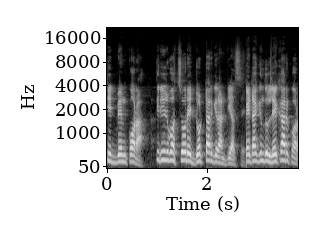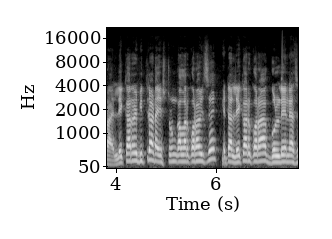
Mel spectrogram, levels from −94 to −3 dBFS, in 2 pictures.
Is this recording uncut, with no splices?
no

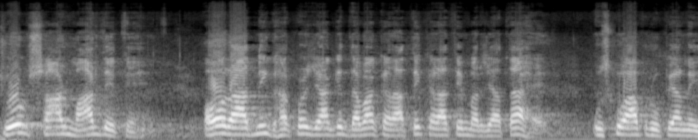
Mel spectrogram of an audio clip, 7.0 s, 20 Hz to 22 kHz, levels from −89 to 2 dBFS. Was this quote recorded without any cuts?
yes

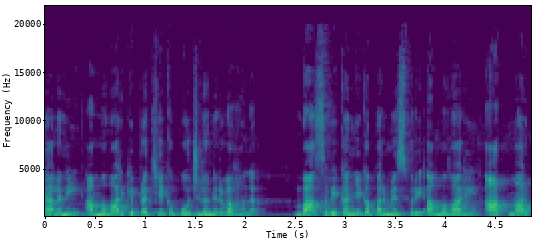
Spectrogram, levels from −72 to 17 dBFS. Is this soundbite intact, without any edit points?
yes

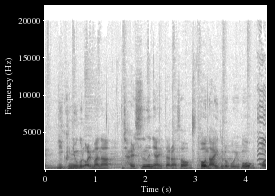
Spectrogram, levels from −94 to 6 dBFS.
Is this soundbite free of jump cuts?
no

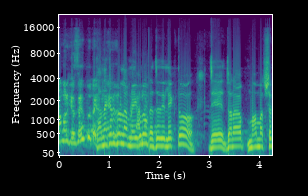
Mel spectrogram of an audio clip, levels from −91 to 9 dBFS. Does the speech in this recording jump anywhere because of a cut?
yes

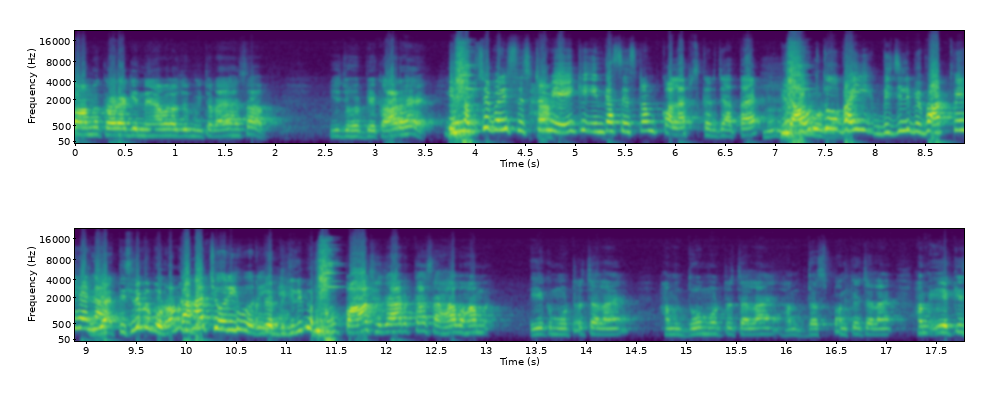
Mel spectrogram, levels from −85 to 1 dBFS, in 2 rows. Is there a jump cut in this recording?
yes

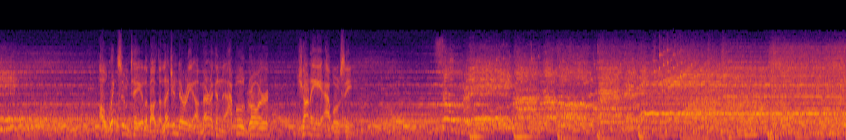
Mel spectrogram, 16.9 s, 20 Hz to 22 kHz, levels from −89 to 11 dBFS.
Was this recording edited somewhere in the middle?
no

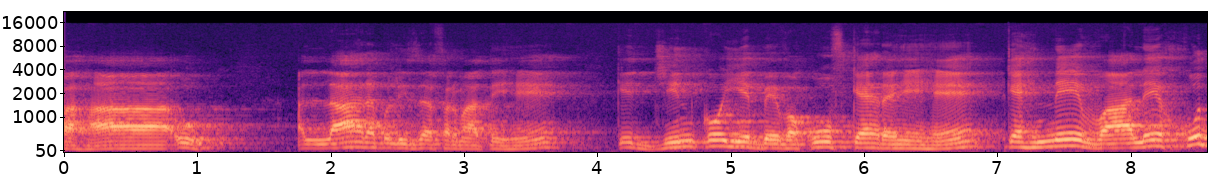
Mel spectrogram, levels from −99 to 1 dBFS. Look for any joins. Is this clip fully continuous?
no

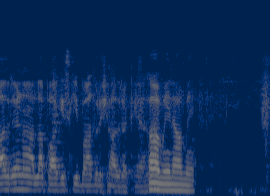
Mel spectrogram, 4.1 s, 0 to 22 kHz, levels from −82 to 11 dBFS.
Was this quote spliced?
yes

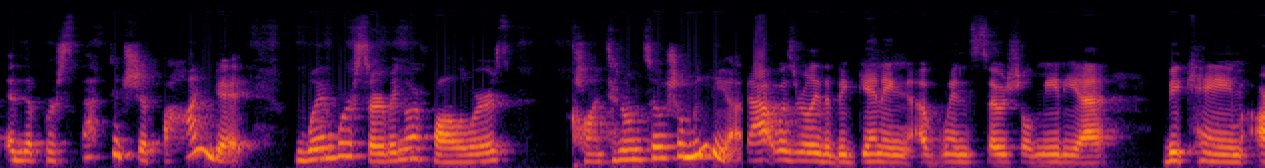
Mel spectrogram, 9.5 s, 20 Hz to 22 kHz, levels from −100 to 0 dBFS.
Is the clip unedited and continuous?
no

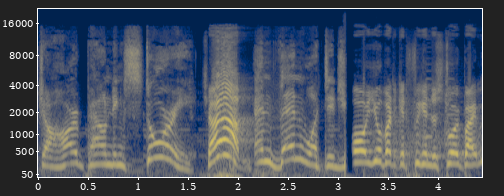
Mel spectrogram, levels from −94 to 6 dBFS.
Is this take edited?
yes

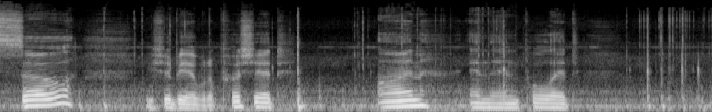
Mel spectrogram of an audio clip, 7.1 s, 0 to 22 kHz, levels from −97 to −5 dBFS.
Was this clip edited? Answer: no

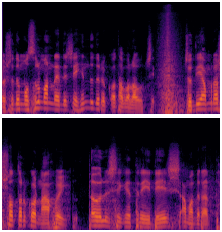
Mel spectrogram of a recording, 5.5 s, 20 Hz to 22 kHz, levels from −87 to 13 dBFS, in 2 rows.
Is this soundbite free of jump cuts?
no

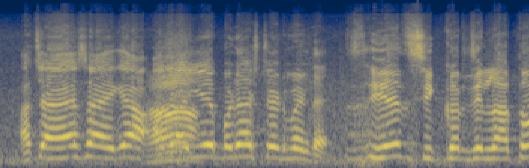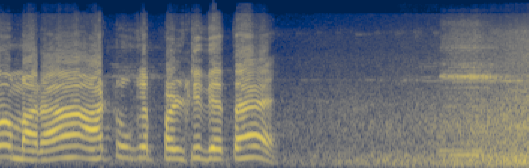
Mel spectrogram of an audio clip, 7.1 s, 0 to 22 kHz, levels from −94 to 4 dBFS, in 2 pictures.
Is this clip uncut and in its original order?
no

